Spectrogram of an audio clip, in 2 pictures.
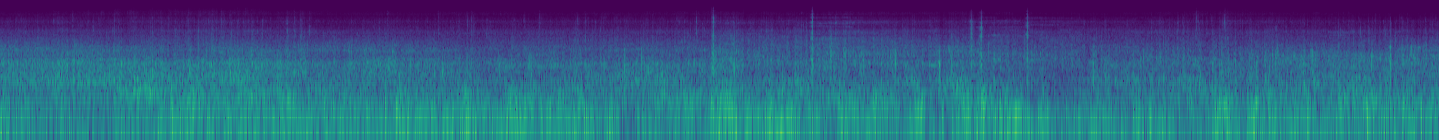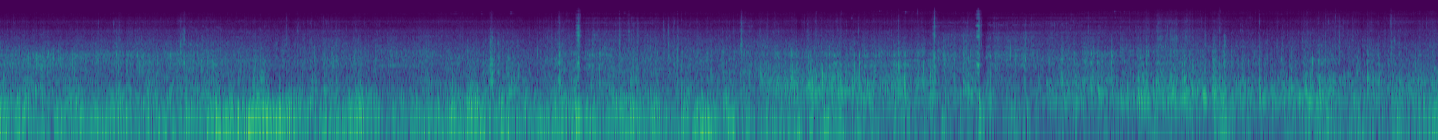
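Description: Wind buffeting the microphone over the rolling noise of a mountain bike's tyres on a rough, stony track, with frequent sharp clicks and knocks.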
